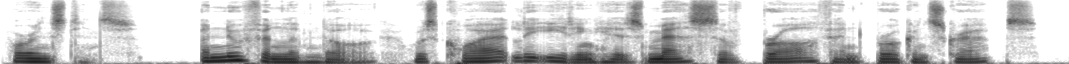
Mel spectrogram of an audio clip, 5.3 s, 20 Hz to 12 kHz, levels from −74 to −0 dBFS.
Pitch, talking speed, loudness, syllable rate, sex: 110 Hz, 170 wpm, -20 LUFS, 4.6 syllables/s, male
